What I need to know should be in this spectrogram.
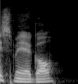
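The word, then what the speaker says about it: Sméagol: I would say Smeagol. – Okay. – I think the accent is on the E, and I would say it's Smeagol.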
